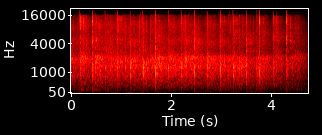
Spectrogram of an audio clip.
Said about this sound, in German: Also Applaus für ihn.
